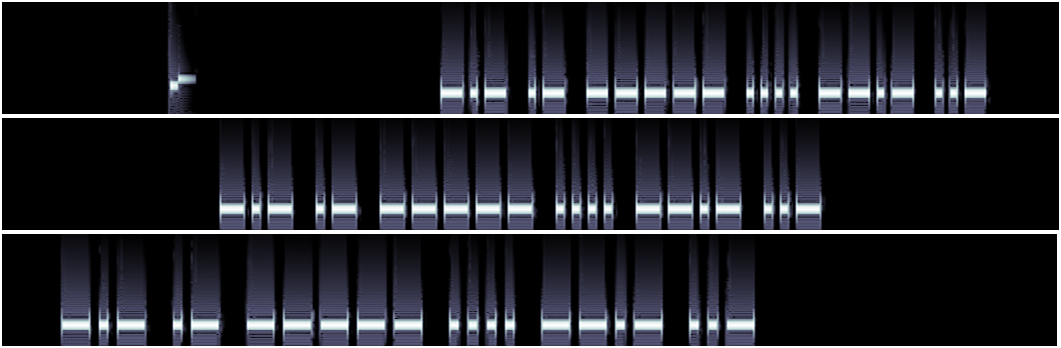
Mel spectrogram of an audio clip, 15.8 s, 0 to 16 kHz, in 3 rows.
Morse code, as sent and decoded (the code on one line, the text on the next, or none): -.- .- ----- .... --.- ..- / -.- .- ----- .... --.- ..- / -.- .- ----- .... --.- ..-
KA0HQU KA0HQU KA0HQU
